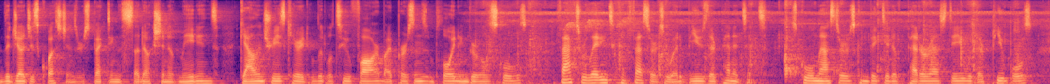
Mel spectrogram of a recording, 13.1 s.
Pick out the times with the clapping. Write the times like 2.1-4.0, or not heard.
not heard.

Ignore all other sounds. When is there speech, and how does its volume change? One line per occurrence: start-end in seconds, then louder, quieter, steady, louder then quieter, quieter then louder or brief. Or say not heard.
0.0-13.0 steady.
